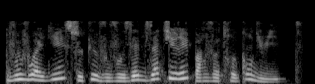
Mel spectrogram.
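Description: A woman's voice: medium pitch, animated, normal speed, warm tone, breathy edge, no echo. A woman reading the part of a wrathful, stern male archbishop, speaking harshly and commandingly. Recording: dry, slightly muffled recording.

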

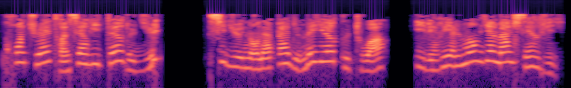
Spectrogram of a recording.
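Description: A woman's voice: medium pitch, very animated, moderate pace, dry recording, highs cut off, close to an everyday voice. A woman reading the lines of a nobleman in a storybook, speaking firmly and earnestly. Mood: angry. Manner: sharp, then earnest. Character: irritable nobleman, tender with his wife.

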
